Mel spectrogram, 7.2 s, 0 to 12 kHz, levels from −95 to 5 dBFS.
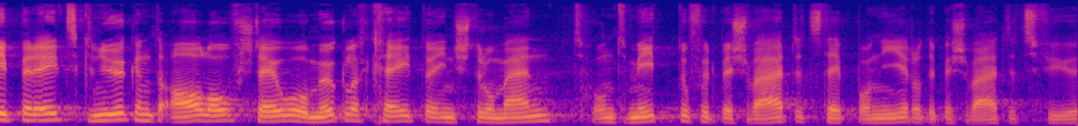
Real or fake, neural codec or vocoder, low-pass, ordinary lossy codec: fake; vocoder, 48 kHz, 128 mel bands, Vocos; 10.8 kHz; none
